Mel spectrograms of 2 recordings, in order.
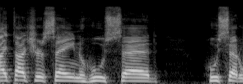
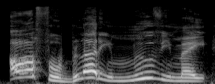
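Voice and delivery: imitating Aldous Snow's English accent; British accent; 7 semitones higher than usual. To friends, quoting the movie, mock British accent. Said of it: "He's like".

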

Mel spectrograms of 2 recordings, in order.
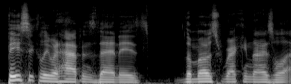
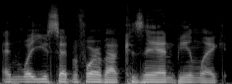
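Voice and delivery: normal talking voice

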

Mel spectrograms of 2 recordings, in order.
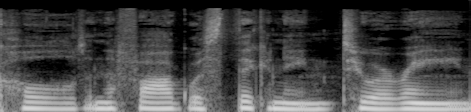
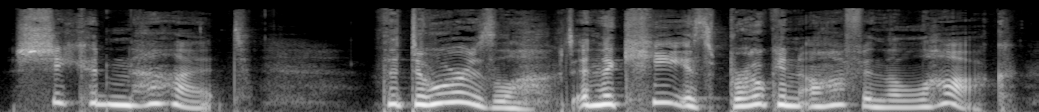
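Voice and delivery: much higher, louder urgent correction; frightened friend breaks the news; urgent alarm; 7 semitones higher, 5 dB louder than usual. Acted. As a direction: insist the door is locked, alarmed.

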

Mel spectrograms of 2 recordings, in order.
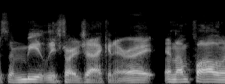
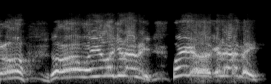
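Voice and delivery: much higher screaming put-on voice, louder; screaming ghost; 4 dB louder than usual. Ghost screaming at the man who sees him, high shriek. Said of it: "It's like".

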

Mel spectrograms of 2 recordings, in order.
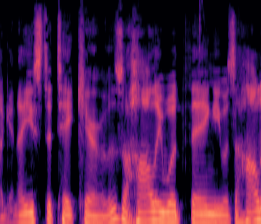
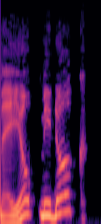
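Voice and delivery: put-on light Nottingham accent, higher and chirpy; Nottingham greeting; 6 semitones higher than usual. Guest greets host as a Nottingham local, light Nottingham accent. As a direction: toss off a cheery East Midlands "Eh, up me duck". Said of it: "now that I'm in Nottingham".

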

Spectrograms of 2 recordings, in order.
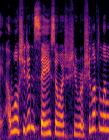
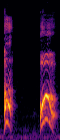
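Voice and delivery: surprised; 12 semitones higher, 5 dB louder than usual. Retold or imitated. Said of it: "I'm like".

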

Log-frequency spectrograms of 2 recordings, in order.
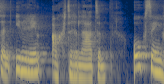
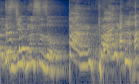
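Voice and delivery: high, laughing "pang, pang"; play-acting shots with your mouth; imitated gunshots; 10 semitones higher, 3 dB louder than usual. Soldiers without bullets imitate gunfire.

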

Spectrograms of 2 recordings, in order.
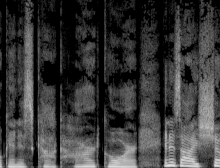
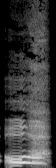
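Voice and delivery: high gasped "oh"; sharp intake, then a high cry; startled gasp. Acted. Wife spots the neighbor at the window, gasping. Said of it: "I gasped".

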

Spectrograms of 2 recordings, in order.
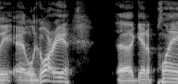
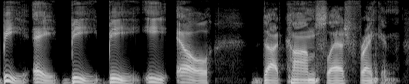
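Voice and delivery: spelling it out slowly; much slower than usual. Shown as a demonstration.

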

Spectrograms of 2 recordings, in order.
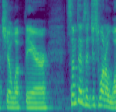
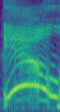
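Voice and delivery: high shrieking "ew"; disgusted shriek; 3 dB louder than usual. Real, not acted. Reacting to explicit pic.

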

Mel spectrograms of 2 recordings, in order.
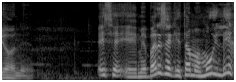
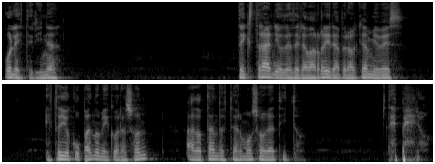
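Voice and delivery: woo her like a smooth leading man; 2 semitones lower than usual. Acted. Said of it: "esa voz de galán".

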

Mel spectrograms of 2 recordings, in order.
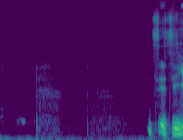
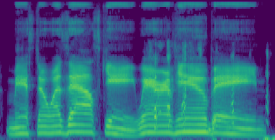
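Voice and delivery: slow, drawn-out droning character voice; exaggerated slow receptionist impression; Monsters, Inc. desk woman; slower than usual. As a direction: drag out every word like a dour desk clerk. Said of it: "She sounds like the, um, in Monsters".

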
